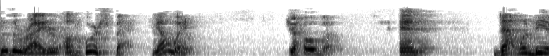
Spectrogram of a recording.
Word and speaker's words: Yahweh: T-O-N. They would not profane that name with human pronunciation, so they used this four-letter form and pronounced it Yahweh, Yahweh.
